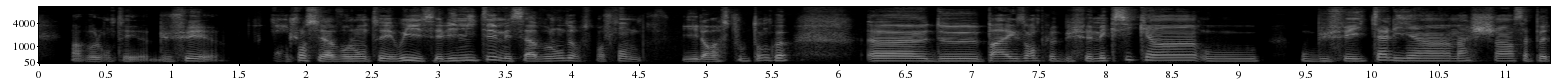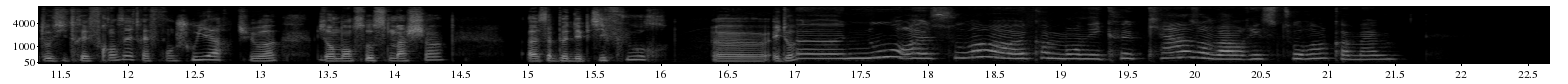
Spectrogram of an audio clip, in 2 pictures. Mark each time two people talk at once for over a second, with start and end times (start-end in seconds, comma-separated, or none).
none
